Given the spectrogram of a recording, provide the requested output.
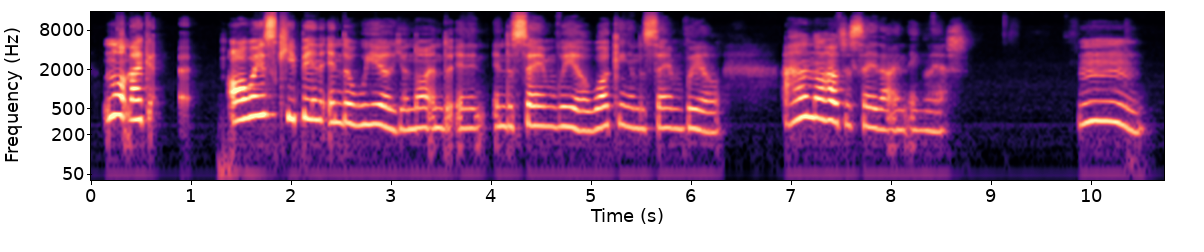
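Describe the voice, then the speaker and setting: At a fairly slow pace with long, frequent pauses, a woman with a German accent speaks in a high voice with ordinary pitch variation, on a very clean recording with a silent background. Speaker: streamer. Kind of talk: live stream reaction commentary. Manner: halting.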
